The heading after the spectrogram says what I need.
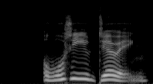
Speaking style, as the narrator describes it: he asked

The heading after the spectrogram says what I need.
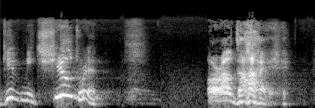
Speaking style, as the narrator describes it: She pleaded with Jacob

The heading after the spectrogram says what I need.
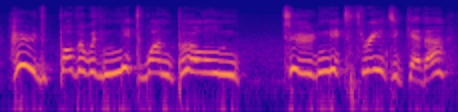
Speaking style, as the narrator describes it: she shouted

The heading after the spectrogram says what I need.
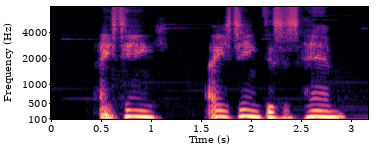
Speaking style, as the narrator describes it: she wheezed

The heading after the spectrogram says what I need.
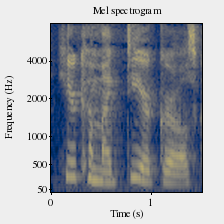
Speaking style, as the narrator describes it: cried Mrs

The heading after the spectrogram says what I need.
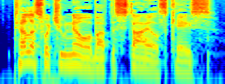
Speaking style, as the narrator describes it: Lee said in that same hard tone

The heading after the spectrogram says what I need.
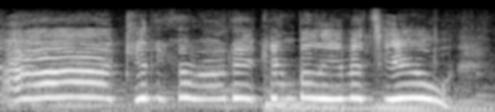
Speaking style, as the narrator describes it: a bunch of fans, and they screamed

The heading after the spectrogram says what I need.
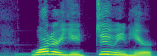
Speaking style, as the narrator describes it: cried Jean, astonished to see him

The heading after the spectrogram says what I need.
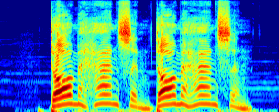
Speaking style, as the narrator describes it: cried a voice

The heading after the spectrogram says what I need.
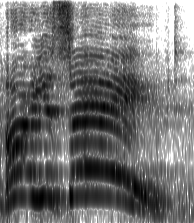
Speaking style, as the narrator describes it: the dying Harper shouted the question

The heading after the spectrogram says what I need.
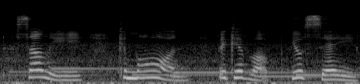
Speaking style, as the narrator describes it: they called out

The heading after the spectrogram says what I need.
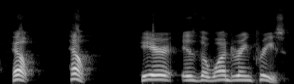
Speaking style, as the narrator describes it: Tokubi yelled out

